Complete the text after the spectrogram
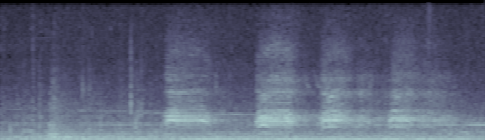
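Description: A radio-tagged crow gives a run of harsh, scolding mobbing caws directed at the people watching it, four or five raspy bursts in a steady rhythm, loud over a low rumbling background hum.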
